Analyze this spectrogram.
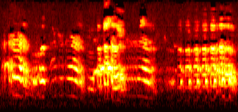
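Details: Yellow-headed parrots calling in the wild, a continuous stream of raspy, varied squawks and chattering notes with rising and falling harmonic tones.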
